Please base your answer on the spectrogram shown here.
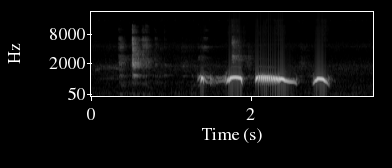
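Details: Decoy spotted dove gives its luring call: a faint chirp first, then a low rolling note, an arched coo, a long buzzy coo sliding downward and one closing arched note.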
